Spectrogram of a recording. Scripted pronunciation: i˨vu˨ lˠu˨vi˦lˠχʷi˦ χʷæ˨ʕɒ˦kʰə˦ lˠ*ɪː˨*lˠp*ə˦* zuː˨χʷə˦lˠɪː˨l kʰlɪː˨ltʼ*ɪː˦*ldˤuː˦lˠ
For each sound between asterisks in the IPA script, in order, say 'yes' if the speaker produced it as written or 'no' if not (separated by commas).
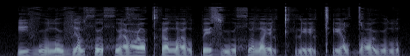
no, no, yes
